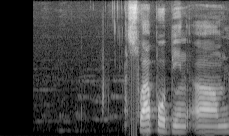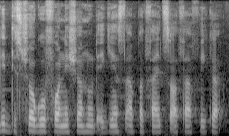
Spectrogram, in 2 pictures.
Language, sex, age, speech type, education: Nigerian Pidgin, male, 30-45, spontaneous, tertiary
